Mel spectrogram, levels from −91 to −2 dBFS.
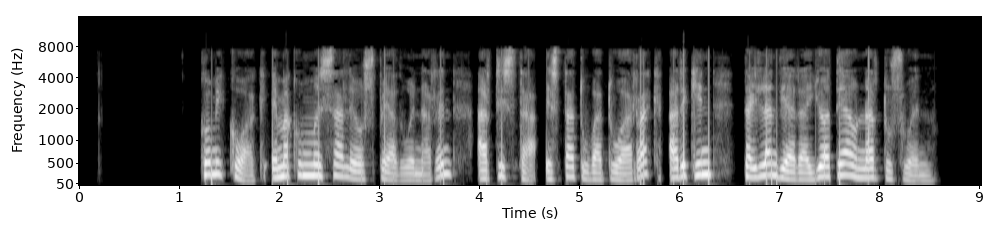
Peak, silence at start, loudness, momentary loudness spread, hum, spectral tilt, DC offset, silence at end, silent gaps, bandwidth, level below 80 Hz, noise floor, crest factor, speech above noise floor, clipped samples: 0 dBFS; 1.2 s; -16 LUFS; 8 LU; none; -5 dB/octave; under 0.1%; 0.5 s; 4.61-4.66 s, 6.60-6.65 s; 8 kHz; -48 dBFS; under -90 dBFS; 16 dB; over 75 dB; under 0.1%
